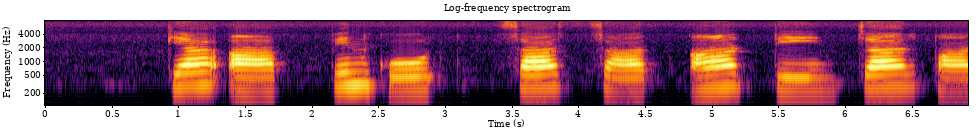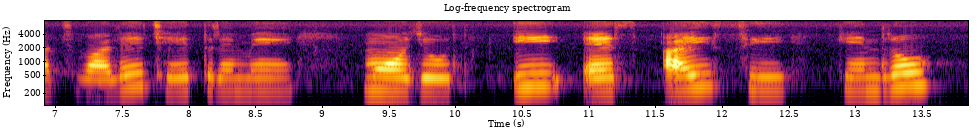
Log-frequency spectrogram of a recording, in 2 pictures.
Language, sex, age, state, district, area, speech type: Hindi, female, 30-45, Madhya Pradesh, Hoshangabad, urban, read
